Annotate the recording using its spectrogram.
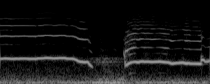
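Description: Two long, shrill pressure-cooker whistles, each held on one steady note and sliding down in pitch as it ends. The first stops about a second in and the second, slightly lower, follows right after.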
